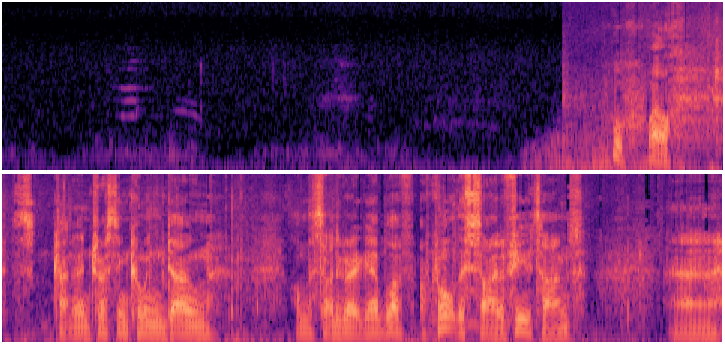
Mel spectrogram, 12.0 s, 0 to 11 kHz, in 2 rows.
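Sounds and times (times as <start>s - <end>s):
faint wind rumble on microphone: 0.0s - 7.1s.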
